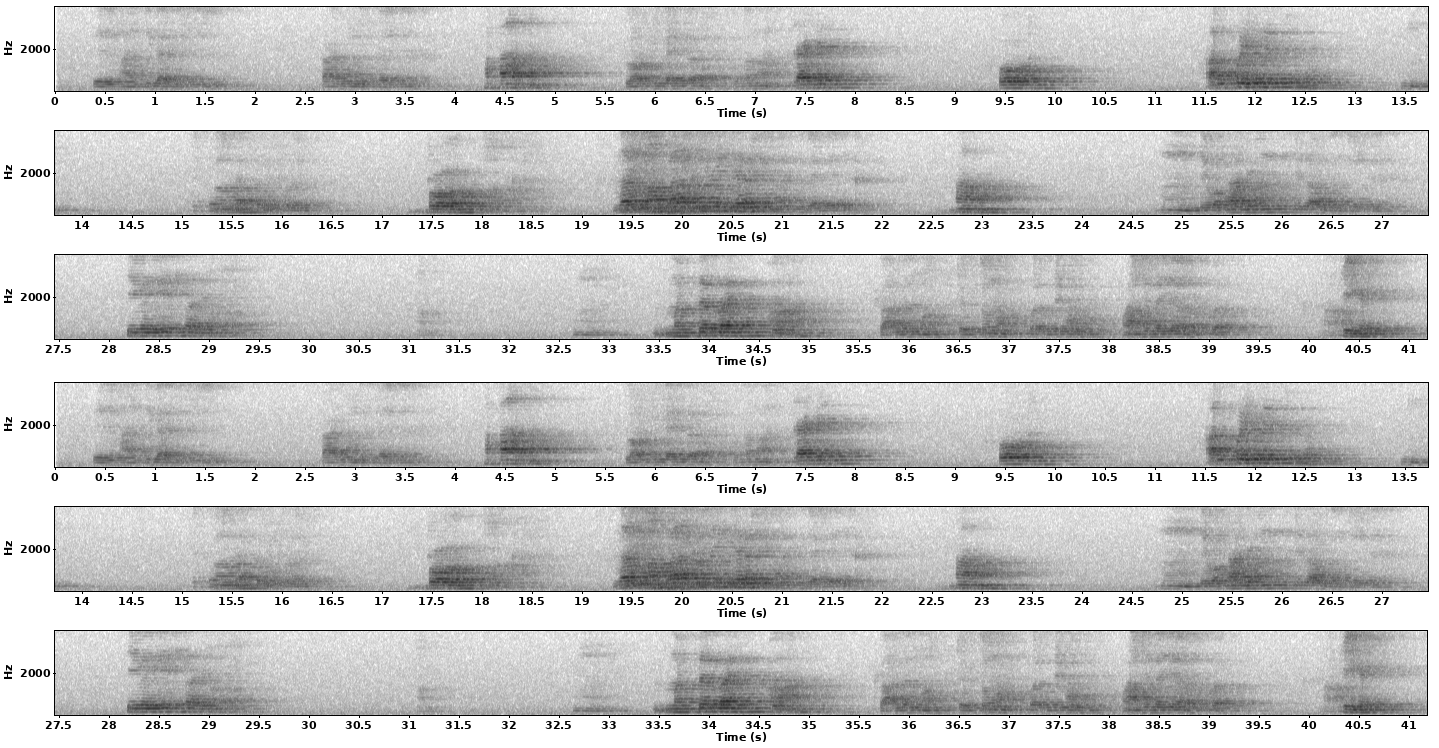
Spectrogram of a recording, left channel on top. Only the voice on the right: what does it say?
ते माहिती काय तुझी? काय बोललेत काय ते
प्लॉट विक कायच होता ना.
हम्म, पैसे
जास्त बोलतोय.
हा, हा म
येन
बघीन
मी
कधीतरी
फेरी मारेन तुझ्याकडे.
हम्म तेव्हा मग
आपण तिथे जाऊ त्यांच्या इथे.
हा. हा, हम्म.
हा
चालेल म, ठेवतो म, परत भेटू,
हॉस्टेला
ये लवकर. हा,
